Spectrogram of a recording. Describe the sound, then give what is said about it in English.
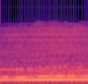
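A motor runs at a steady pitch, a loud, even drone with strong harmonic overtones and no revving swells. It continues unbroken for the whole moment, with no talking. “Progress is the sound of a motor,”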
